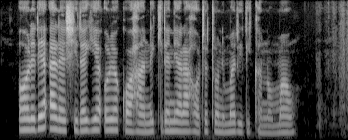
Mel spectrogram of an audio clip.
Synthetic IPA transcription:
ɔɾeɾeaʔaɾɛʃiɾaɣiaʔoɾeɔkwaɦaːndekiɾɛneaɾaɦɔtɛtonimaɾiɾikanɔmau

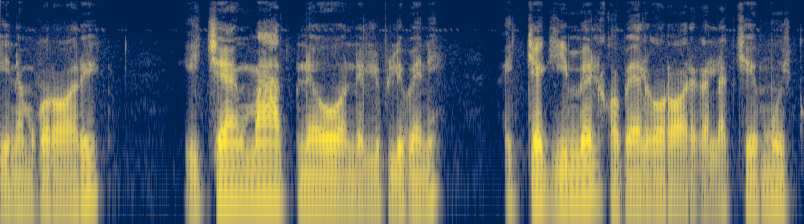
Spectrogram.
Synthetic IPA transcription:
inɛmkɔɾɔɾik | it͡ʃɛŋmat̚newoneliplibeni | at͡ʃːek̬imelkɔpɛlkɔɾɔɾɪkalak̚t͡ʃemut͡ʃk

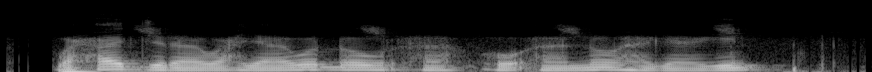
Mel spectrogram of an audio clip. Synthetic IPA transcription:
wɑħɑːt͡ʃɪɾawɑħjaːβɐɖɔwrɐhɔːʔaːnːɔːɦɐɣaːɣɪn

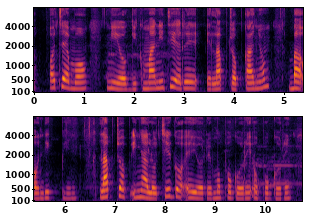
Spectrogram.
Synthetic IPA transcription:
ɔtɛmɔ | ŋɪjɔɡikmanitjeɾeːlaptɔp̚kaɲɔ | baʔɔndɪk̚piɲ | laptɔpɪɲalɔt͡ʃɪɡɔʔejɔɾemopʰoɡoɾeʔopoɡoɾe

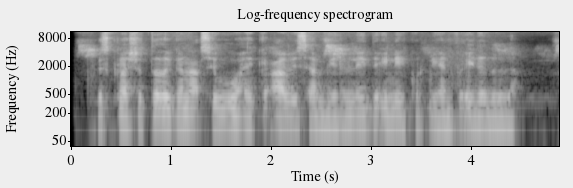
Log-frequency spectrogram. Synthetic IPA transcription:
ʔɪskʰaːʃɐt̪ʰɐðɐɡɐnɑʕsɪɣwɑħɑjkʰɐʕɑːβɪsaːmiːɾɐlɛjd̪ɐʔɪnɛjkʰɔrɖɪjaːnfa̰ːʔiðɐðɔːðɐ

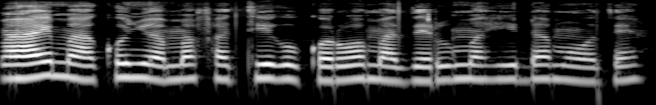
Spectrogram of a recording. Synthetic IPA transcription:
maɪmakoɲoamafatjeɡokɔɾwɔmaðeɾumaɦidamɔðɛ

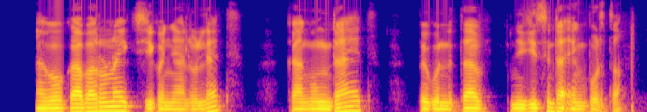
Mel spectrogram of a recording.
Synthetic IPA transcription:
akɔkabaɾunaik̚t͡ʃikɔɲalulɛt | kaŋuŋdaɛt̚ | pɛkunitap | ɲiɡisindaʔeŋbʊɾtɔ̰

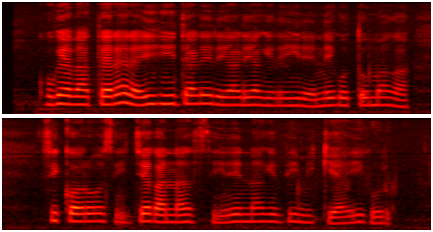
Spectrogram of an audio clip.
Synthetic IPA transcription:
ɣoɣɛðatɛɾɛɾɛiɦidaɾeɾeaɾeaɣeɾeiɾɛneɣotomaɣa | sikɔɾosḭd͡ʒɛɣanasiɾenaɣeβimikeaiɣoɾo

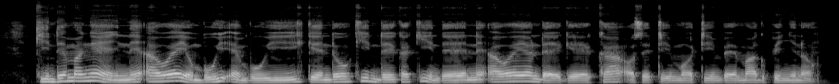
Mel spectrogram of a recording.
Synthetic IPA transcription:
kindemaŋɛɲnɛʔawɛjɔmbuiʔembujikendokindekakindenɛʔawɛjɔndɛɡɛkaʔɔ̰sɛtɪmɔtimbemaɡpiɲnɔ

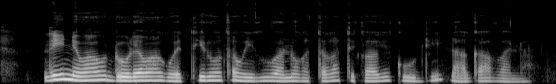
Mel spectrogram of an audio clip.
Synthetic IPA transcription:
ðiinewaodoːɾeawaɣwetʰiɾwɔtawiɣuanɔɣataɣatikaɣekudina̰ɡavana

